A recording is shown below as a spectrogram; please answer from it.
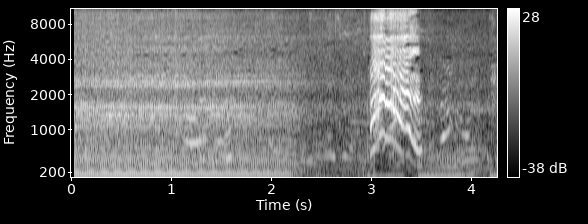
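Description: Boat outboard motor running at speed, a steady drone for about two seconds that then fades out. About three seconds in, music starts: swooping melodic phrases that repeat over a held bass note.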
